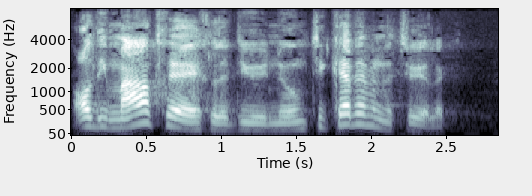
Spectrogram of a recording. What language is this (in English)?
Dutch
